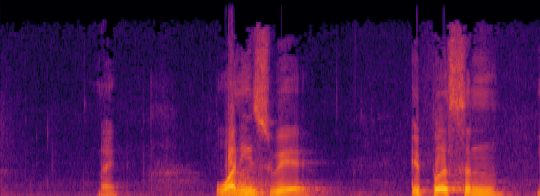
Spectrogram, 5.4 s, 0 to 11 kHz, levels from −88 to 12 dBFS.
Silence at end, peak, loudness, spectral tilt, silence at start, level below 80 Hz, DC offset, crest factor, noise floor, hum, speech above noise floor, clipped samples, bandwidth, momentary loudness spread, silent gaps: 0 s; 0 dBFS; -13 LUFS; -6 dB/octave; 1 s; -52 dBFS; under 0.1%; 16 dB; -50 dBFS; none; 38 dB; 0.2%; 10 kHz; 20 LU; none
